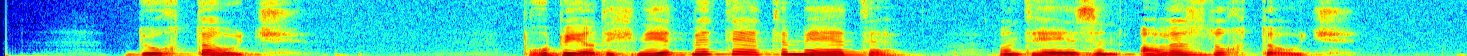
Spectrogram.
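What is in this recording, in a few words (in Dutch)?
"bedreven" Limburgish dialect word; bedreven, doortouwdj; Probeer dich neet mèt dae te maete, want hae is in alles doortouwdj.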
